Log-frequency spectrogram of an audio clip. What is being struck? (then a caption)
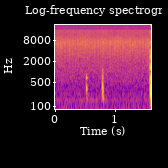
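Soft plastic fishing bait with an inserted rattle. A rigged soft plastic fishing bait with a rattle inserted through it is shaken, giving two faint, short clicks about a quarter second apart. A louder burst follows at the very end. The rattle's clicking is very quiet, likened to the clicking of crayfish.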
